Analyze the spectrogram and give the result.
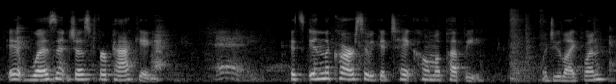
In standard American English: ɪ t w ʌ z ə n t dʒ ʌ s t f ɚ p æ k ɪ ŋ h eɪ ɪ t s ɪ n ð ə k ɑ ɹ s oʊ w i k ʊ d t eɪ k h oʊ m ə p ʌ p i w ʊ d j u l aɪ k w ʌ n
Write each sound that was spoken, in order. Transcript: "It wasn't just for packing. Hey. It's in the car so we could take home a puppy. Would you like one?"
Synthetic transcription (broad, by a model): ɪ t w ʌ z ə n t dʒ ʌ s t f ɚ p æ k ɪ ŋ ɪ t s ɪ n ð ə k ɑ ɹ s oʊ w i k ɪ d t eɪ k h oʊ m ə p ʌ p i w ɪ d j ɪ l aɪ k w ʌ n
